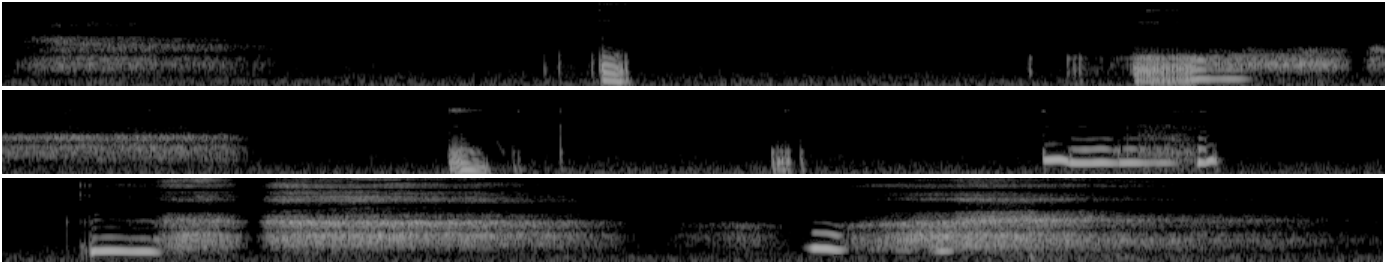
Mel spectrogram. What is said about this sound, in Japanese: お兄ちゃんのあくびの伝染力すごい。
